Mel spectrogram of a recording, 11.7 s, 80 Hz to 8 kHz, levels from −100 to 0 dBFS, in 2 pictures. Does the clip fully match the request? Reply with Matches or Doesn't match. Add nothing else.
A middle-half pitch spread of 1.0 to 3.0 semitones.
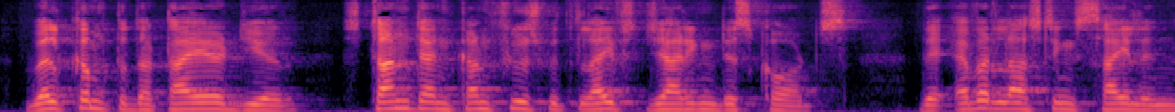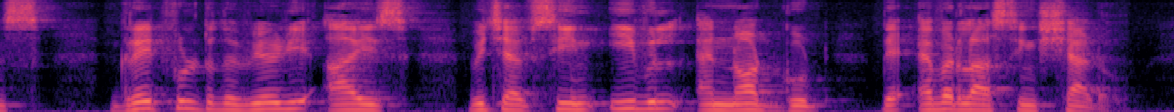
Matches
